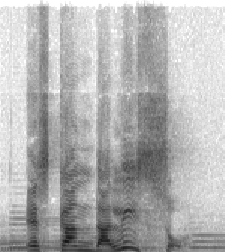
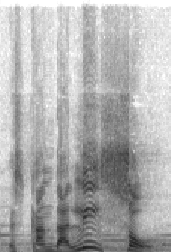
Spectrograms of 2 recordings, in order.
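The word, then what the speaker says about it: σκανδαλίζω: Tropiezo viene de la palabra griega escandalizo, con acento en la I, escandalizo.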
